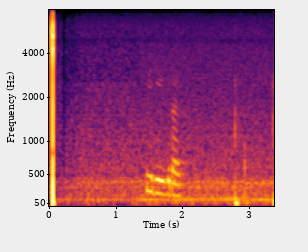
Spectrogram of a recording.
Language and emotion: Russian, neutral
